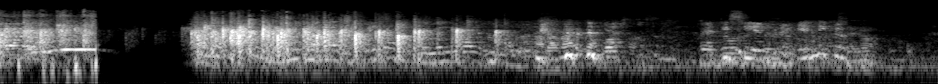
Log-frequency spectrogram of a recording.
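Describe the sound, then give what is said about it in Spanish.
An audience at a poetry slam applauds loudly as the first participant of the first elimination round is introduced, a dense, steady patter of many hands, breaking off briefly near the start, then swelling back and fading slightly, with shouts and chatter mixed in. “¡Aplauso fuerte!”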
